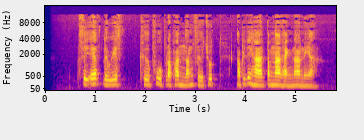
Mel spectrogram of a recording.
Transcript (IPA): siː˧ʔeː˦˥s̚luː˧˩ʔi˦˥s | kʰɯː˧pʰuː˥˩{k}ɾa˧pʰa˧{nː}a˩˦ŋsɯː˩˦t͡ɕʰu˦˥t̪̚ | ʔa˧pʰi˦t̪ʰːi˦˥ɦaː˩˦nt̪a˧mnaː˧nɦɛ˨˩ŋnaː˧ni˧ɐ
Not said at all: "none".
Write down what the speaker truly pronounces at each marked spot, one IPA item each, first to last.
p, nː

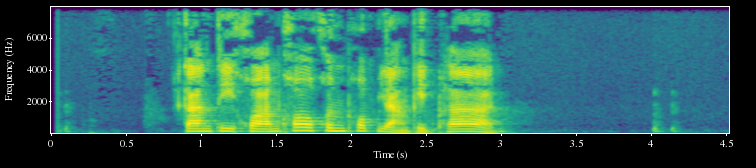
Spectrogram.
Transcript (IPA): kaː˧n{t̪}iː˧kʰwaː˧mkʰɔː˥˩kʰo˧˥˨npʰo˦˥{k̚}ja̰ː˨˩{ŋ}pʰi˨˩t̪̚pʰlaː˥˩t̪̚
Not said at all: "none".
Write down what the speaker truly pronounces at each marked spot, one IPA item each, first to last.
t̪, p̚, ŋ

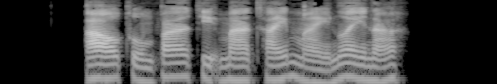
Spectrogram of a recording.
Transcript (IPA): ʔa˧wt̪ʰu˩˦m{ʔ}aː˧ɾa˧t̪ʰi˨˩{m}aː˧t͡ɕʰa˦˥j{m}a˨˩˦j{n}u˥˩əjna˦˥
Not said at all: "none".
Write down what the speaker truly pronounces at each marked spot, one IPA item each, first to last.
p, m, m, n

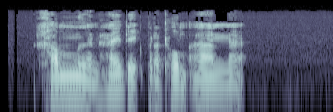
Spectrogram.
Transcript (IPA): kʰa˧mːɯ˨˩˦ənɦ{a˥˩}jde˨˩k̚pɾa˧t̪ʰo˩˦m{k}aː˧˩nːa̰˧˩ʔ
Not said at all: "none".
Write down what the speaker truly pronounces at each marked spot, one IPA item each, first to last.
a˥˩, ʔ

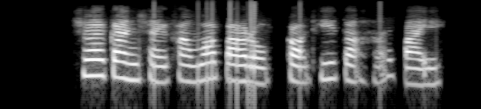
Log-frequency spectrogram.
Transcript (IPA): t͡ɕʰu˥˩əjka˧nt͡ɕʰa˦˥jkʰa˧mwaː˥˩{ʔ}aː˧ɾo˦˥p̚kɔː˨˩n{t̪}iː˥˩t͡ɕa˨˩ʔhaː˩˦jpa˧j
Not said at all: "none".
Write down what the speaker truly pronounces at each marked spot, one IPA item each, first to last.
p, t̪ʰ

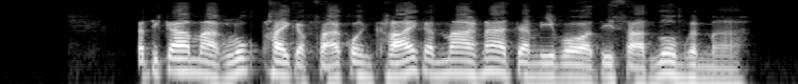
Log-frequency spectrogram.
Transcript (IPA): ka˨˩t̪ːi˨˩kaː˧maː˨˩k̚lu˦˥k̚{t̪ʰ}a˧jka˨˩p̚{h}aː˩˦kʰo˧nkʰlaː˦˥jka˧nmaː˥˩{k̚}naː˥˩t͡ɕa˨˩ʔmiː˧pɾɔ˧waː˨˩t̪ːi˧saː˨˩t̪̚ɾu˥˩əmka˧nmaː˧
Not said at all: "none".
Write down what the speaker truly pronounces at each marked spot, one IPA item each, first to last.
t̪ʰ, s, k̚

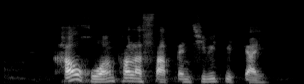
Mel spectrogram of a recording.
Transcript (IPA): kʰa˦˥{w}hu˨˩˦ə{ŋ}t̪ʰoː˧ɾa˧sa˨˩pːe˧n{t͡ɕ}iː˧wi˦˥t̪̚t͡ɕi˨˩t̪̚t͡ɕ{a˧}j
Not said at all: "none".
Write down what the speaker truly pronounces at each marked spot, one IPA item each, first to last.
w, ŋ, t͡ɕʰ, a˨˩

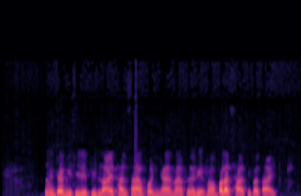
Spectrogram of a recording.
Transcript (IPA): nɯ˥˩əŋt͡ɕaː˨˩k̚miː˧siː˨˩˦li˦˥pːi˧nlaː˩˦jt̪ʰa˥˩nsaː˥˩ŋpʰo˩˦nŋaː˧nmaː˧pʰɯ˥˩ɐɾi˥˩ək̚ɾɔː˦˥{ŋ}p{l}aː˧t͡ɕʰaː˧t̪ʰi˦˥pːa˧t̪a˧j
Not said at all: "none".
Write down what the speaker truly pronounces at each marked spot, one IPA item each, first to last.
ŋ, ɾ

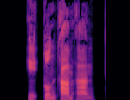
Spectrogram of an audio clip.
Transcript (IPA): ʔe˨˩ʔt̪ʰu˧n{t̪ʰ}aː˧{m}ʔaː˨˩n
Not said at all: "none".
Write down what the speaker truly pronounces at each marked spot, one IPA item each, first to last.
t̪ʰ, m

